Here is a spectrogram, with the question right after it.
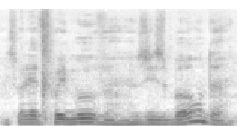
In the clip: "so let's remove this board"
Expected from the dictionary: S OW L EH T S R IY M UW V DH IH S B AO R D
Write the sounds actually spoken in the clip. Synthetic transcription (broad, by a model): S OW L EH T R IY M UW V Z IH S B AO R D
